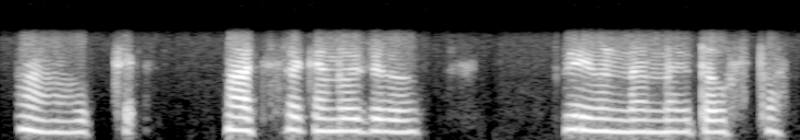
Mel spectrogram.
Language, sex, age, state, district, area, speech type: Telugu, female, 18-30, Telangana, Ranga Reddy, urban, conversation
